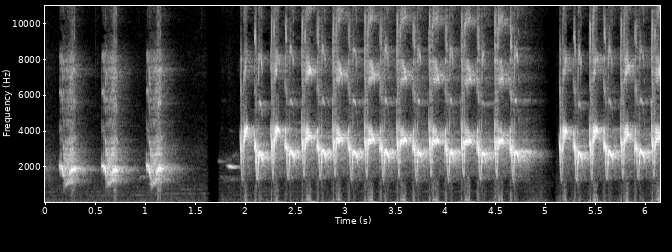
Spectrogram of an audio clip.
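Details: Song of a black-winged myna, full of varied phrases and used to coax quiet mynas into song: three slurred whistled notes, then a long fast run of bouncing, buzzy notes that pauses once and starts again.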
